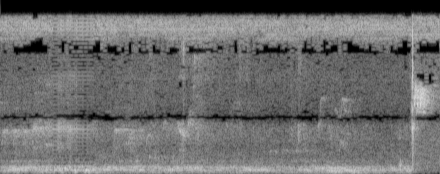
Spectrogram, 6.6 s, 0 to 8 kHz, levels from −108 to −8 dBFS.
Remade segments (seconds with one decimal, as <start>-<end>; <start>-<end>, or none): 0.8-1.4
